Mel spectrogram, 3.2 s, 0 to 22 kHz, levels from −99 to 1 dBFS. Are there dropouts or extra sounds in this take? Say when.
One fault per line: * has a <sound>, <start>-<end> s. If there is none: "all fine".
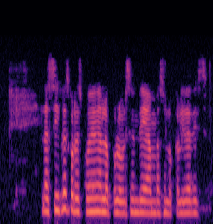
all fine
